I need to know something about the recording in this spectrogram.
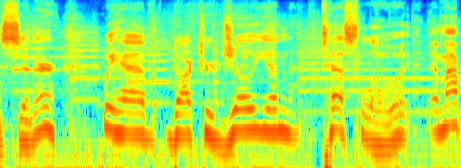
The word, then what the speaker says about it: Teslow: Jillian Teslo. Am I pronouncing your name correctly?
